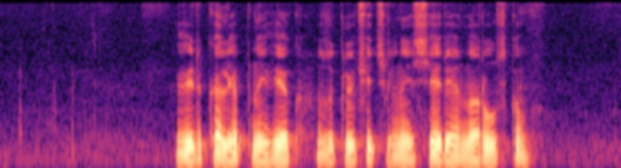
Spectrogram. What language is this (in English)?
Russian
